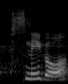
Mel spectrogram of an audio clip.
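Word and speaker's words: Sméagol: So this is Smeagol, right? Cutter, did I say his name right? Smeagol.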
